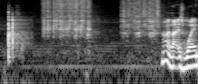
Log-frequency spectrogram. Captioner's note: scratching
